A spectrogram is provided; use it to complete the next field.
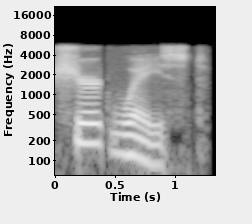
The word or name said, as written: shirtwaist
